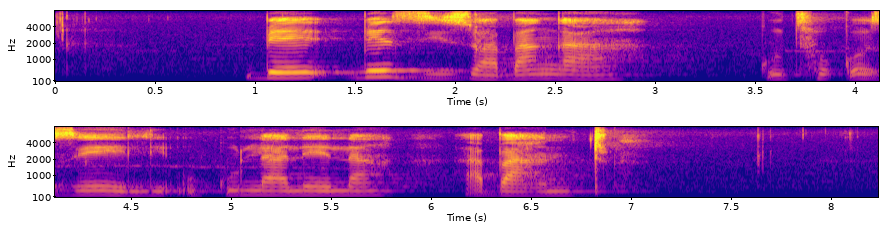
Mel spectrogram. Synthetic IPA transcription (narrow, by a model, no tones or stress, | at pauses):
ɓezizwaɓaŋɡʱa | k̬utʰɔk̬ʼɔzelḭʔṵk̬ʼulalɛla̰ː | ɓaːntʼu̥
